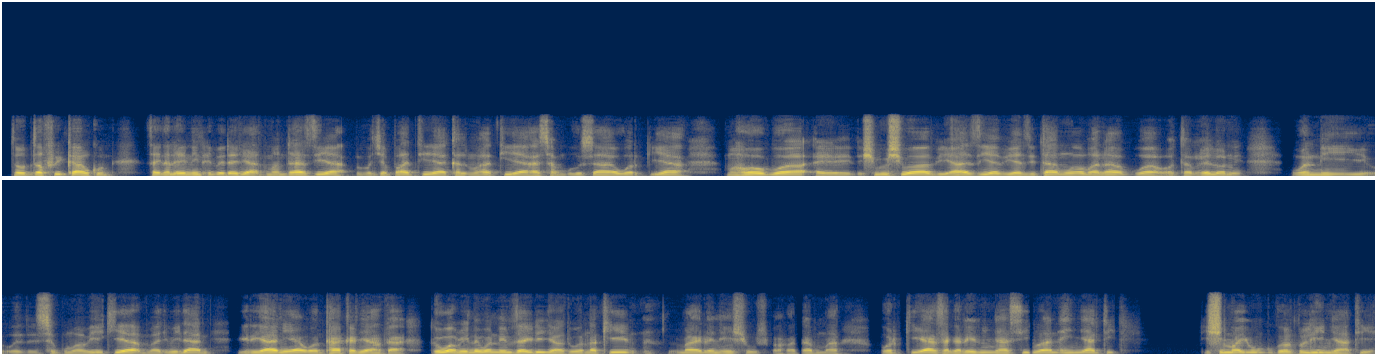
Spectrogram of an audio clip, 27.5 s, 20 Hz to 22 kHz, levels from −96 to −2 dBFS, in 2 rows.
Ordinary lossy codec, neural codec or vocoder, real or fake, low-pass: none; codec, 16 kHz, 0.8 kbps, ZipCodec; fake; none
